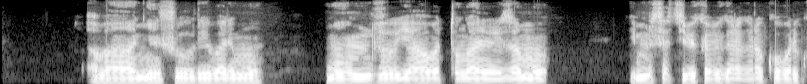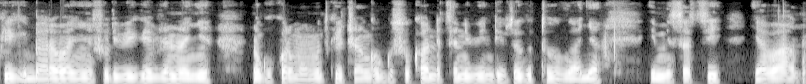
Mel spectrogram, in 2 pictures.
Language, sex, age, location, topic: Kinyarwanda, male, 25-35, Gakenke, education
